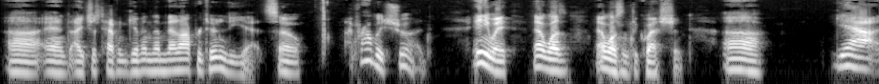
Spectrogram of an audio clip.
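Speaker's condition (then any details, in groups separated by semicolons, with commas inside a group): Cleft lip and palate; nose still slightly crooked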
